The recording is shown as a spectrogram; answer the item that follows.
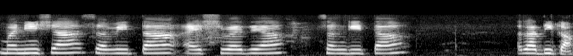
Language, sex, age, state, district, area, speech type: Marathi, female, 18-30, Maharashtra, Buldhana, rural, spontaneous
